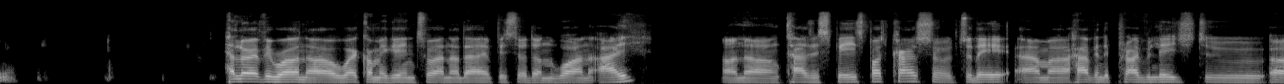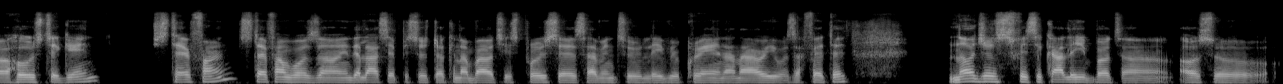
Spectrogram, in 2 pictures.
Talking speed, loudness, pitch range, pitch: 125 wpm, -24 LUFS, 100-110 Hz, 105 Hz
